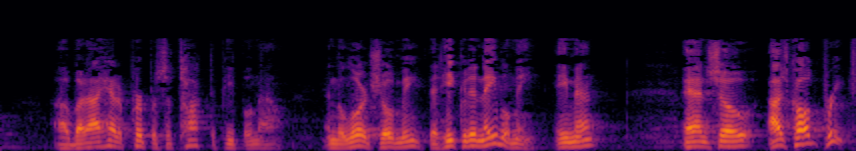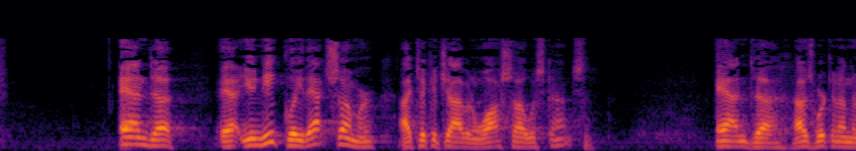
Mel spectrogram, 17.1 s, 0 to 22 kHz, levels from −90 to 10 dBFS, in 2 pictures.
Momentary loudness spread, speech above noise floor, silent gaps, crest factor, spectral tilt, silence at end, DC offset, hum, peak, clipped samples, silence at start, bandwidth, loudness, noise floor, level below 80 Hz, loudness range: 16 LU; 44 dB; none; 20 dB; -6 dB/octave; 0 s; under 0.1%; none; -6 dBFS; under 0.1%; 0.55 s; 8 kHz; -25 LUFS; -69 dBFS; -70 dBFS; 7 LU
